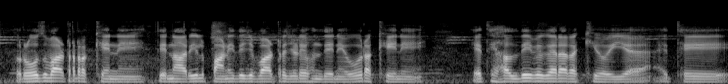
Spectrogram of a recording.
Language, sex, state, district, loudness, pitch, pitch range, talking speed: Punjabi, male, Punjab, Kapurthala, -19 LUFS, 130 Hz, 120-140 Hz, 190 wpm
